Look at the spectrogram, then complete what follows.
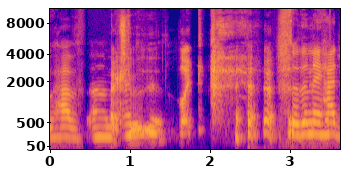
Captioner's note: laughs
